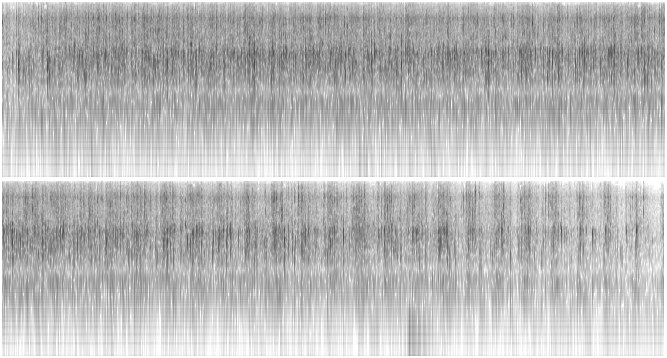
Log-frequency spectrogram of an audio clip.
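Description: A large group applauding: dense, steady clapping that thins out near the end.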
